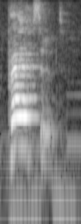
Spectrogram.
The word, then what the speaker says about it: president: first e that's it the first e the next two vowels are swad president president that's how we say it in America he's the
